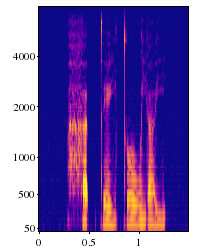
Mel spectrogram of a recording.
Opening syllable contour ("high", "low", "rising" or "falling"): high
